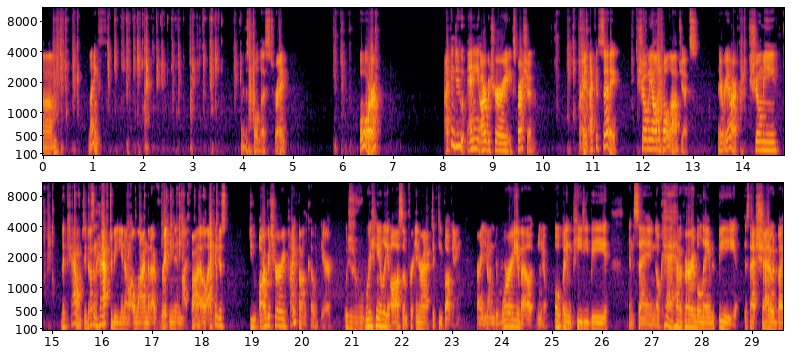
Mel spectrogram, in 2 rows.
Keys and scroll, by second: 0.0-4.3 typing, 5.9 super+Tab, 6.6 super+Tab, 10.4 super+c, 10.7 super+Tab, 11.8 super+v, 12.3 Return, 13.9 Up, 14.9 super+Right, 15.4-18.4 typing.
